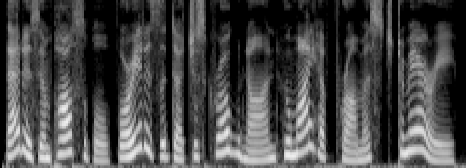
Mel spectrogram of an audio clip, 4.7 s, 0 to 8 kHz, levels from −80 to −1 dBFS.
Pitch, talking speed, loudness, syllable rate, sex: 235 Hz, 195 wpm, -17 LUFS, 5.2 syllables/s, female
